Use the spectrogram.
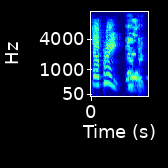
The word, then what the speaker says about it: debris: Debris. Debris. Yes, Silent. yes. Silent. Debris. S is silent.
